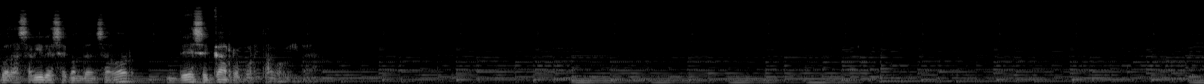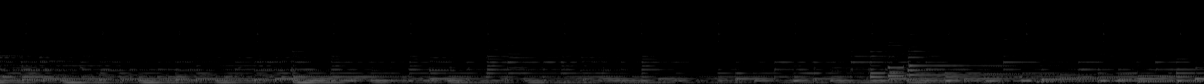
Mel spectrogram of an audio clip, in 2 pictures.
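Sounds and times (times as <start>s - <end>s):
plucked strings: 0.0s - 24.0s
quiet background music: 0.0s - 24.0s.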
